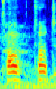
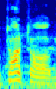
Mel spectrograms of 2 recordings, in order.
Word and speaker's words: Tautog: Tautog? Tautog.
